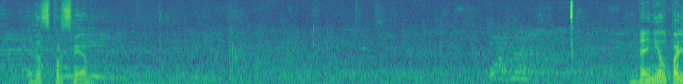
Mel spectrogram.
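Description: A man speaks briefly nearby in a large echoing hall.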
